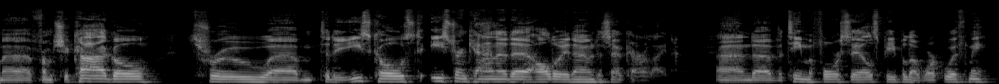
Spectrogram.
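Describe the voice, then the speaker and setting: A man's voice: mid-range voice, sharp tone. A middle-aged man, a sales director, chatting easily as a guest on a podcast. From Ireland. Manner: easygoing, chatty, detailed explanations. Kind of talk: casual podcast interview.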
